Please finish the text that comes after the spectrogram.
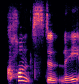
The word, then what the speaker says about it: constantly: The first one is here, constantly, emphasis on the first syllable, constantly.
